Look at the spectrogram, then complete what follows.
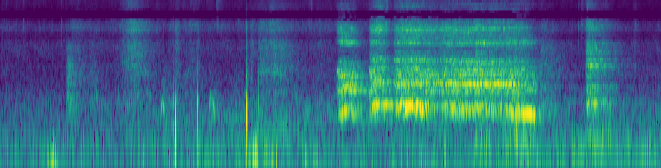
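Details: A free-range (caipira) rooster gives one long, hoarse crow that holds strong, then falls away at the end.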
